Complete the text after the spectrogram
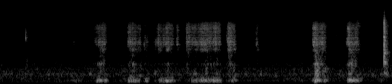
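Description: A control knob clicks as it is turned.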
